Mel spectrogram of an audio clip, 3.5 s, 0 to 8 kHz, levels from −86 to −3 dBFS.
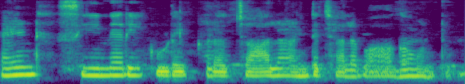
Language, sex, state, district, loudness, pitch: Telugu, female, Karnataka, Bellary, -19 LUFS, 195 Hz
